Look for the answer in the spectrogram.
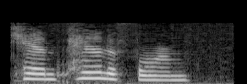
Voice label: "campaniform", English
